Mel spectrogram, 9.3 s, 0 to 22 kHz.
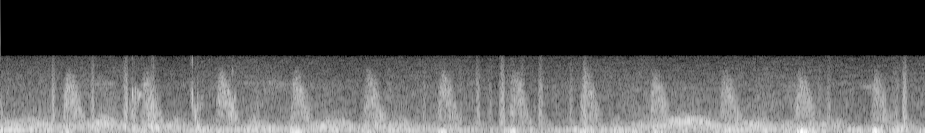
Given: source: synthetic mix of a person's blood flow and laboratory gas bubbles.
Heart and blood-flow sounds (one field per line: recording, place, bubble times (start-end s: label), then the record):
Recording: Doppler ultrasound of blood flow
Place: subclavian vein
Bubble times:
1.28-1.61 s: bubbles
1.90-2.03 s: bubbles
2.30-2.36 s: bubbles
From the record:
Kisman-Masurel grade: 211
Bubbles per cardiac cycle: several, 3 to 8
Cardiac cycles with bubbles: 1 to 10%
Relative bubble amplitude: barely perceptible (0.100 to 0.250)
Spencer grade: 1 (occasional bubble signal discernible with the cardiac motion signal, with majority of cardiac periods free of bubbles)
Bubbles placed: anywhere in the cardiac cycle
